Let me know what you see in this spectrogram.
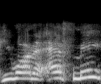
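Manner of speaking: acted-out, high-pitched screaming. Telling a story, the speaker acts out how they screamed at some teenagers in traffic. Imitating screaming. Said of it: "I'm screaming".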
